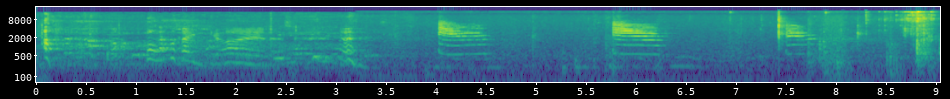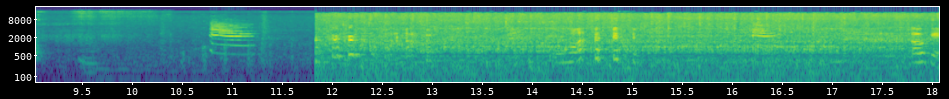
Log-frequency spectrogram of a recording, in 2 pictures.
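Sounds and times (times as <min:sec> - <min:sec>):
cat meowing: 0:04.0 - 0:04.6, 0:05.8 - 0:06.4, 0:07.4 - 0:07.8, 0:10.8 - 0:11.3, 0:16.2 - 0:16.5
loud steady rushing noise: 0:11.8 - 0:18.0.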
